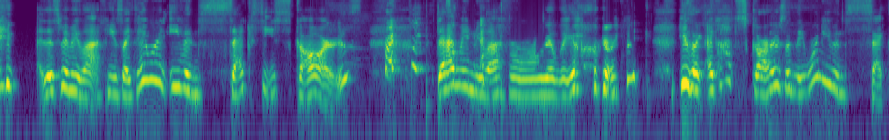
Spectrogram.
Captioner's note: laughs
